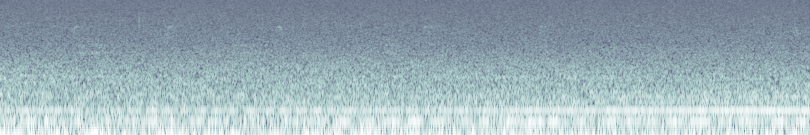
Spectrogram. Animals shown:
forest ambience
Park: Acadia National Park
